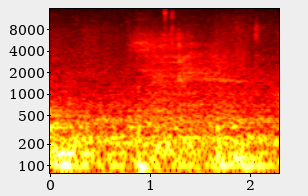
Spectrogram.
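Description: Stormy weather with water: a steady, faint wash of rain-like hiss and wind over a continuous low rumble, holding an even level for the whole stretch with no voices.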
